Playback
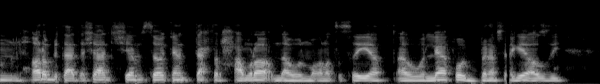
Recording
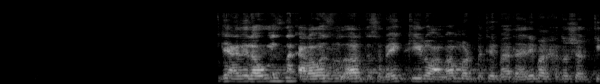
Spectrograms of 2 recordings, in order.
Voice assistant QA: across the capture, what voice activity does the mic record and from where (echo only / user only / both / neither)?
user only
